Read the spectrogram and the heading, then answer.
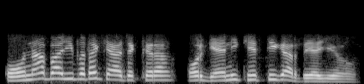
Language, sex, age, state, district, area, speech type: Punjabi, male, 30-45, Punjab, Kapurthala, urban, conversation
